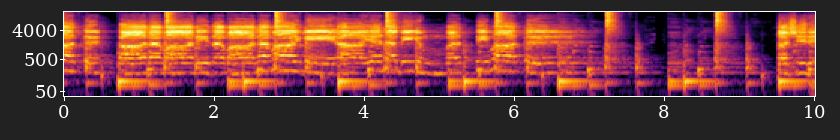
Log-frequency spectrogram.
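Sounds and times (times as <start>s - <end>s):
frame drum beats: 0.0s - 10.0s.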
